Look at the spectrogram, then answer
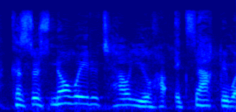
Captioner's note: chuckling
